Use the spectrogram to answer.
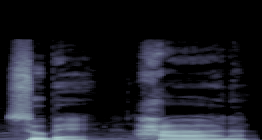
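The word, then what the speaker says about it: سُبْحَانَ: তাহলে রুকু তাসবিহ হলো সুবহানা রব্বিয়াল আজিম প্রথম শব্দটি হলো সুবে সুবে সুবে প্রথম শব্দটি হলো সিন সুবে সুবে হানা হা উচ্চারণ হবে গলার মাঝখান থেকে সুবহানা তারপর শব্দটি হলো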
